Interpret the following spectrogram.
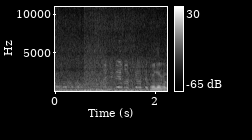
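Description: Faint background voices of people talking, over a low steady rumble.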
